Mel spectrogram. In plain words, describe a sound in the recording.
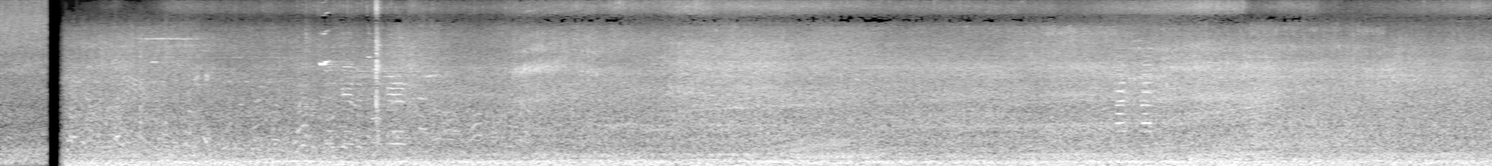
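Motorbike and rickshaw engines rumble steadily along a busy street.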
